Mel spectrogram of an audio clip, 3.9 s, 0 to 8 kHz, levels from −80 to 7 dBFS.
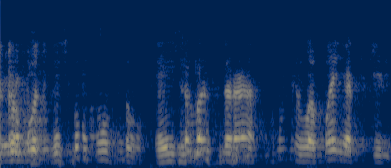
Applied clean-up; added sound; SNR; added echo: neural mask model DeepFilterNet 3.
